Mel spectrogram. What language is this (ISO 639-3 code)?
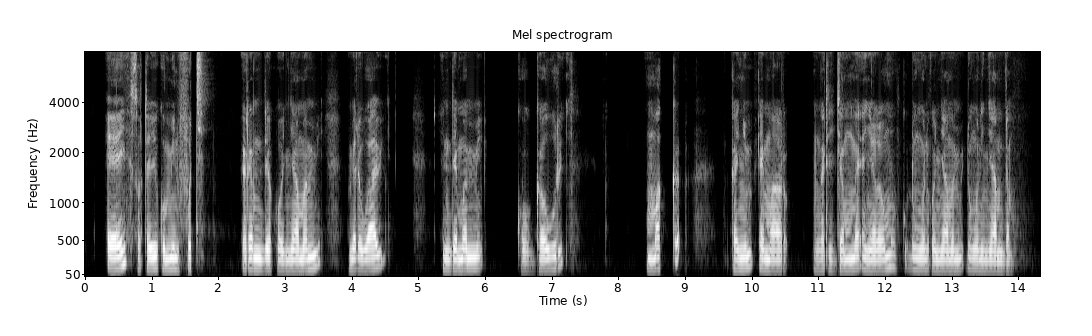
ful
